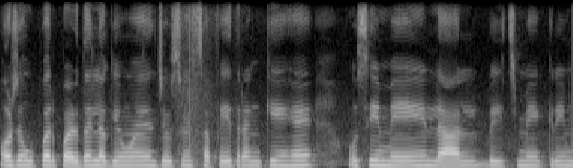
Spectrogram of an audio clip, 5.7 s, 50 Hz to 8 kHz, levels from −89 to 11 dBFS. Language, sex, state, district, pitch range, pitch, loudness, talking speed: Hindi, female, Uttar Pradesh, Muzaffarnagar, 210-220 Hz, 215 Hz, -17 LUFS, 210 wpm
